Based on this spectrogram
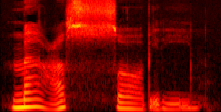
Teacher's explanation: صاد heavy اور ری باریک اور چار حرکہ، یہ بھی ہے مد عربی سکون.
